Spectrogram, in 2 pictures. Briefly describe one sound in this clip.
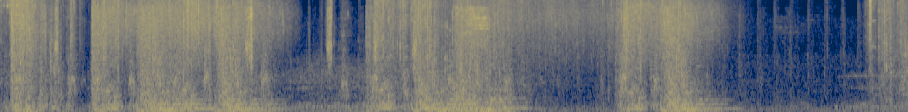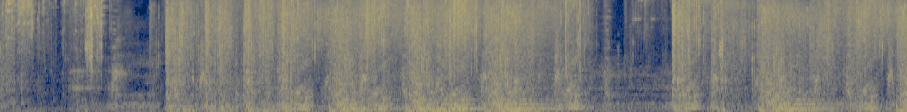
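A pickaxe strikes wood and stone in quick repeated blows.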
